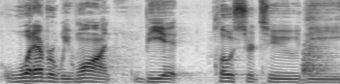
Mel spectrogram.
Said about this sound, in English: Our security. That's, our, that's, that's a dog. That's my dog actually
